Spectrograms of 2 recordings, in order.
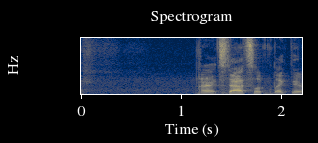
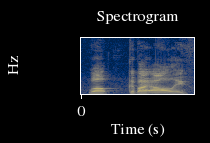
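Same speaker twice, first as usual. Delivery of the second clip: ordinary delivery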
